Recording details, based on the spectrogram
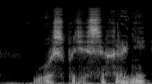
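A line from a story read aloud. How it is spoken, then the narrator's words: Fearful whisper. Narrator (Russian): в страхе прошептал Николай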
